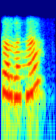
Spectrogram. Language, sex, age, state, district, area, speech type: Tamil, female, 30-45, Tamil Nadu, Tiruvallur, urban, conversation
